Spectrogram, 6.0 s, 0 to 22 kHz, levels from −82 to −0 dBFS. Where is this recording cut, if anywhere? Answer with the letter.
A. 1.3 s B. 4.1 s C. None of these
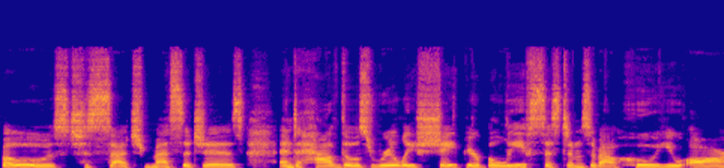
C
